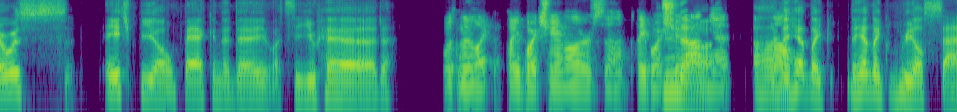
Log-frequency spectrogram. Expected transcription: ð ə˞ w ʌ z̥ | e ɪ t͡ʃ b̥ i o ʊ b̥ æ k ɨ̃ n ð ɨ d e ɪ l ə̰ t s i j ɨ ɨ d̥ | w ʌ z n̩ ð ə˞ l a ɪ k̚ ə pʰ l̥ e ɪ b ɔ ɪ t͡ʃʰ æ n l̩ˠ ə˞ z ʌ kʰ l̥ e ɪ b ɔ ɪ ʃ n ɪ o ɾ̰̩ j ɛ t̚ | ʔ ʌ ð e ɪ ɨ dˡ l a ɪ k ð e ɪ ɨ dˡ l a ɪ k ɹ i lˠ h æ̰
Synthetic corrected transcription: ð ə˞ w ʌ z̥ | e ɪ t͡ʃ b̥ i o ʊ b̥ æ k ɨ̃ n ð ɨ d e ɪ l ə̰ t s i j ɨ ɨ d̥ | w ʌ z n̩ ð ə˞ l a ɪ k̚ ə pʰ l̥ e ɪ b ɔ ɪ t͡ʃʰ æ n l̩ˠ ə˞ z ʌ pʰ l̥ e ɪ b ɔ ɪ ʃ n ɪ o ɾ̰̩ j ɛ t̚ | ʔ ʌ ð e ɪ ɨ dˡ l a ɪ k ð e ɪ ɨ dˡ l a ɪ k ɹ i lˠ s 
